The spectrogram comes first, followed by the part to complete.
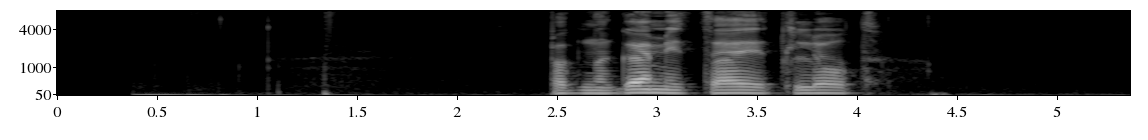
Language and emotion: Russian, neutral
